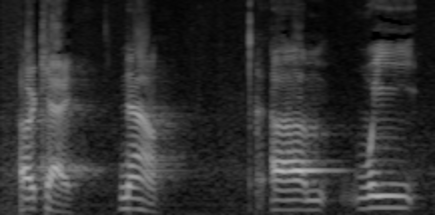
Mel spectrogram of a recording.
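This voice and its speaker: There is noticeable background noise behind a man as he talks. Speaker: company CEO, conference speaker. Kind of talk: conference presentation. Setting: conference stage with audience. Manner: fast.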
